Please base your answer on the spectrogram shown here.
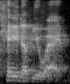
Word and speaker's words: Qua: this tribe called the qua and it's that's literally how it's pronounced Kwa qu and what the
